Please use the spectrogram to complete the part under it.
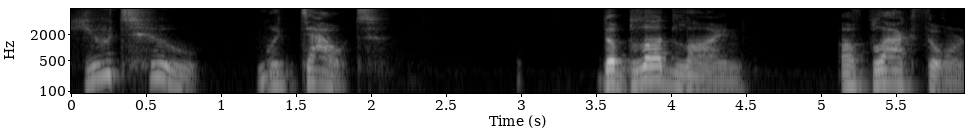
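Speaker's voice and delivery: nearly hushed, pointed tone. Storyteller voicing a character addressing Yora and Trisanthum, in a hushed tone. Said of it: "in a almost hushed tone".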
